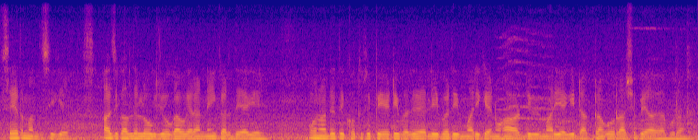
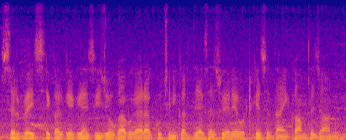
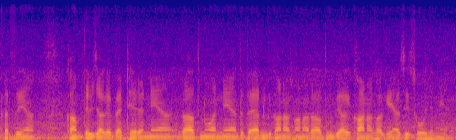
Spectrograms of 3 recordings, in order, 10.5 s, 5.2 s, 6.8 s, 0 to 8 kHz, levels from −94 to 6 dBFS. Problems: none marked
